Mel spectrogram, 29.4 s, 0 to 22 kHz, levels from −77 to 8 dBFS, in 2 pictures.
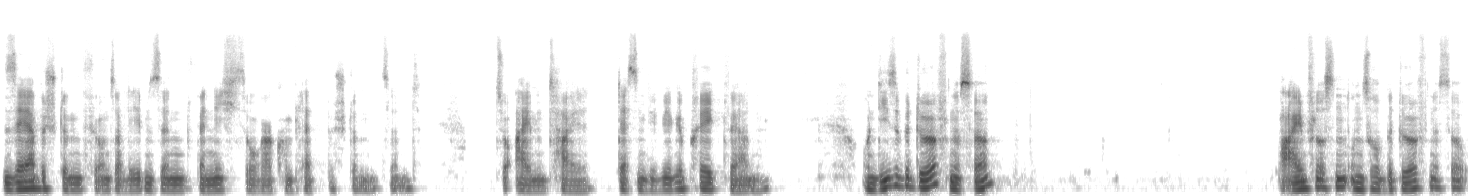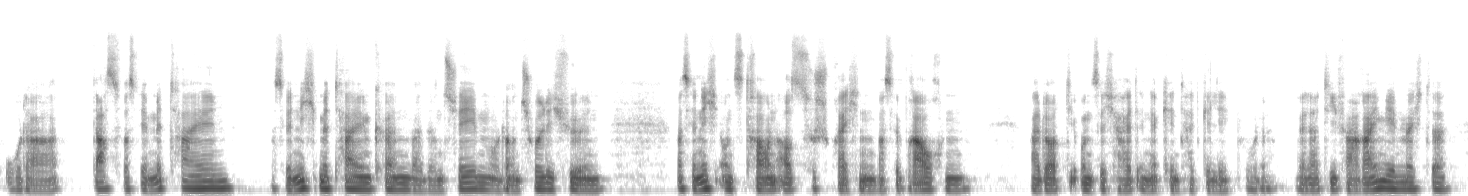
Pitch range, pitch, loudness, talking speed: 85-105 Hz, 95 Hz, -25 LUFS, 135 wpm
